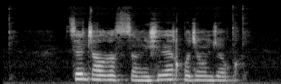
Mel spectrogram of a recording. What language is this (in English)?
Kyrgyz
